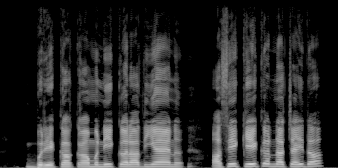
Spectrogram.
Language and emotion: Dogri, fearful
